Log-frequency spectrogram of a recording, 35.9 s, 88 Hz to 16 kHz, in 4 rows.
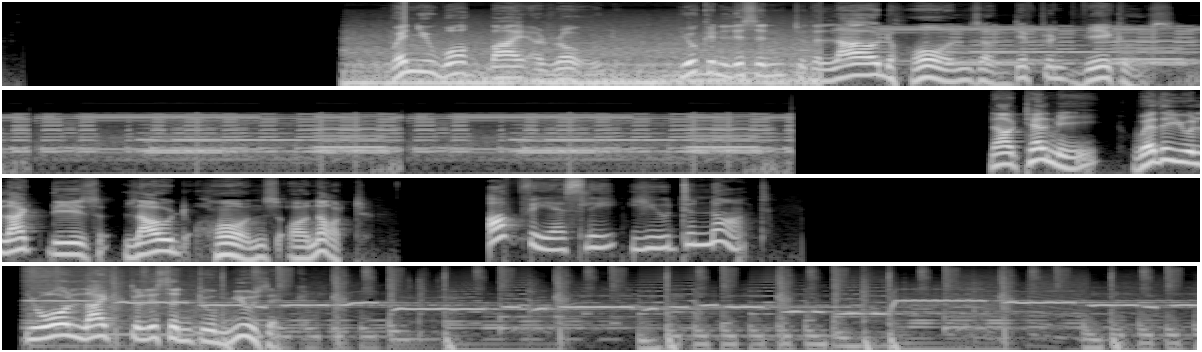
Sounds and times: Speech: 0:02.9 - 0:04.5, 0:05.1 - 0:08.8, 0:16.4 - 0:20.7, 0:21.6 - 0:23.7, 0:27.1 - 0:29.1
Music: 0:27.1 - 0:35.9.

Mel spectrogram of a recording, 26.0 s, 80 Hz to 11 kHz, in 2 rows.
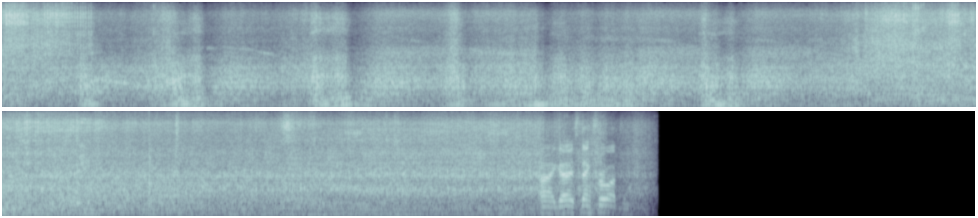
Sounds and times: Truck: 0:00.0 - 0:21.8.

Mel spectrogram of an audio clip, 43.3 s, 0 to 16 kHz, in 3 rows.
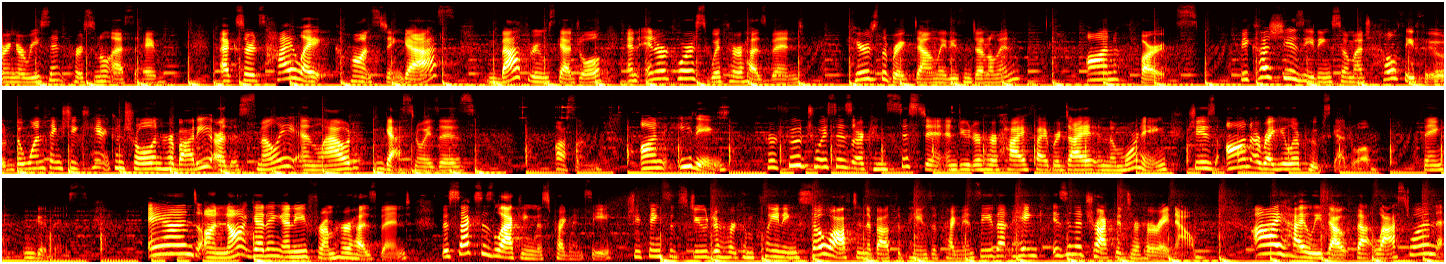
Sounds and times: Speech: 0:00.0 - 0:10.2, 0:10.8 - 0:19.2, 0:20.0 - 0:29.6, 0:30.3 - 0:40.8, 0:41.4 - 0:43.2
Music: 0:00.0 - 0:43.2.

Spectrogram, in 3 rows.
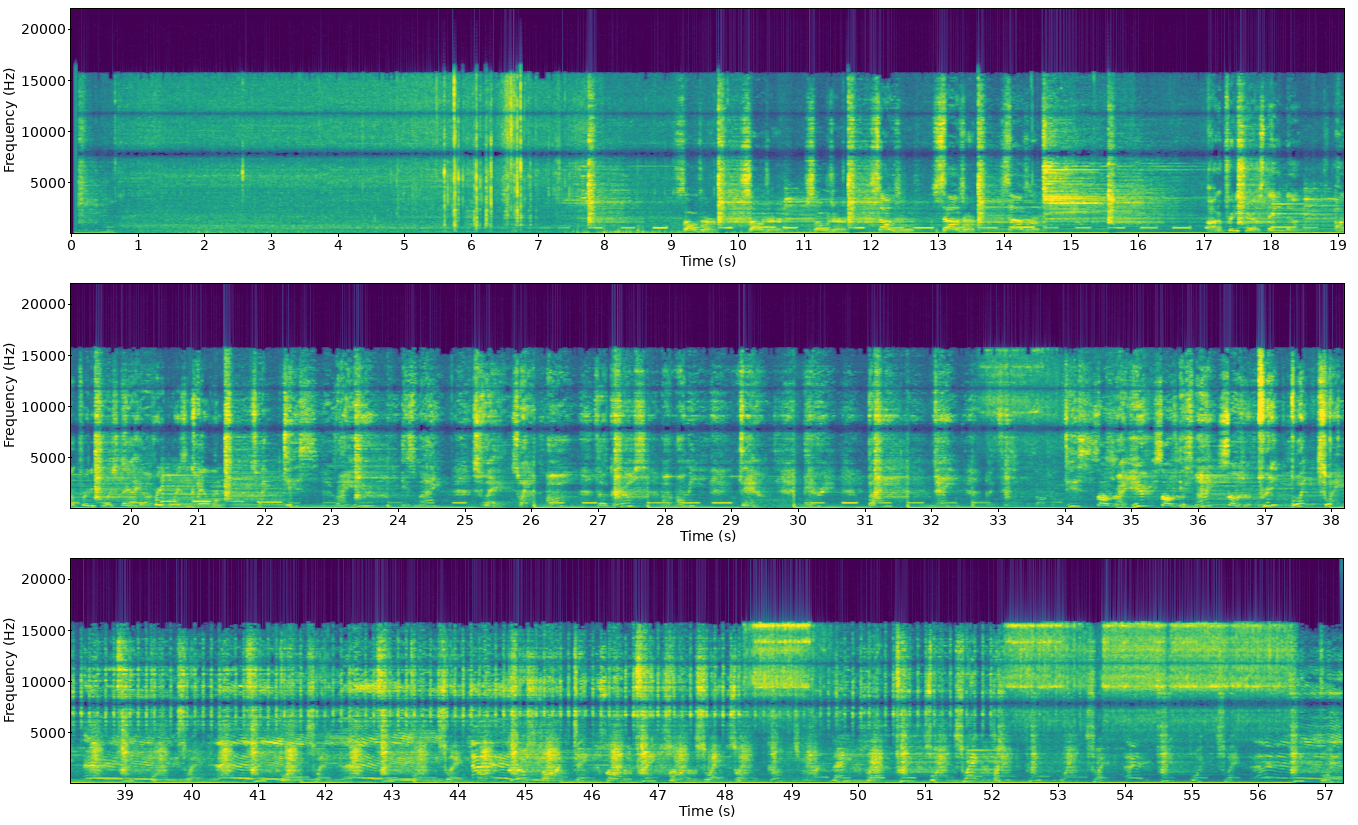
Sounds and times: Car: 0:00.1 - 0:57.2
Speech: 0:09.1 - 0:12.7, 0:17.1 - 0:21.5, 0:34.1 - 0:37.6.

